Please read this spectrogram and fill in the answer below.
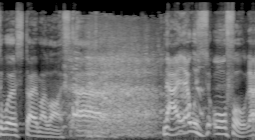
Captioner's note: laughter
